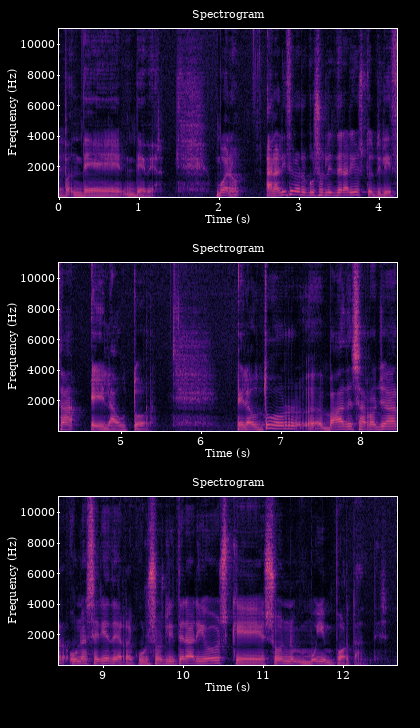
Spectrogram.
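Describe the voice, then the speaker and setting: Lively man teaching a literature lesson. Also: medium pitch. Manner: lively, keeps checking in with listeners. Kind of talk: classroom lesson explaining a poem.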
